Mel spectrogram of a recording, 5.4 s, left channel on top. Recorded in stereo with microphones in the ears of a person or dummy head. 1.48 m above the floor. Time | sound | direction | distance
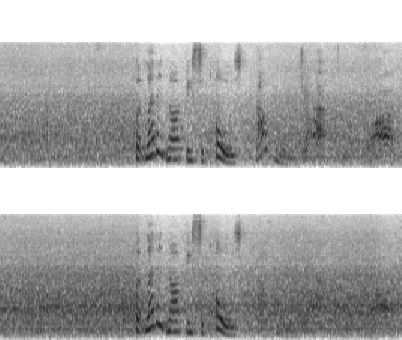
1.8 | a woman speaking | 15° right (ahead or behind) | 0.7 m
3.4 | a woman speaking | 80° left | 1.1 m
